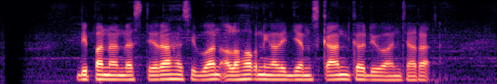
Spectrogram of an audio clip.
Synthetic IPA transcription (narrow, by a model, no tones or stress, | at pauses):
dipanandast̪iɾaɦasibuanɔlɔɦɔk̚niŋalid͡ʒɛmskankədiwaɲt͡ʃaɾa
